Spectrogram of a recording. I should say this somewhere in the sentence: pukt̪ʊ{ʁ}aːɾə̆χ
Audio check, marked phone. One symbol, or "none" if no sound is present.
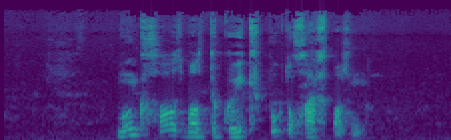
χ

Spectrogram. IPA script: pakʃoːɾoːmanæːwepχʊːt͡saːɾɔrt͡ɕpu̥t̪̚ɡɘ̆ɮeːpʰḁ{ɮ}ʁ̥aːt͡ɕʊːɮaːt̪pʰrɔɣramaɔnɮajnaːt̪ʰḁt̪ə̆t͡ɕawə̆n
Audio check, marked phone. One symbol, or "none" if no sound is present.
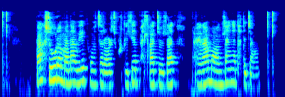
ɮ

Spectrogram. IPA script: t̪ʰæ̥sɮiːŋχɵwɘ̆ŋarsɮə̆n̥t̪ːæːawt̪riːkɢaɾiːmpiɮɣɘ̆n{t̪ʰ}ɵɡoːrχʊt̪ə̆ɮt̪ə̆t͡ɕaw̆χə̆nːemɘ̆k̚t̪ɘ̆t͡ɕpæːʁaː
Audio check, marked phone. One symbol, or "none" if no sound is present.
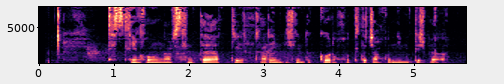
t̪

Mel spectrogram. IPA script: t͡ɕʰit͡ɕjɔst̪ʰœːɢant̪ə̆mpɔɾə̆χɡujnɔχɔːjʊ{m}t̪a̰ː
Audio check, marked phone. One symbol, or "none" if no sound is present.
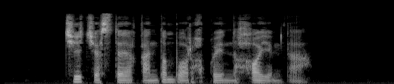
m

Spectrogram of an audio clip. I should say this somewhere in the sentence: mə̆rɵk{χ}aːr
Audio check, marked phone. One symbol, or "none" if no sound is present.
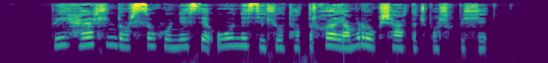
ʃ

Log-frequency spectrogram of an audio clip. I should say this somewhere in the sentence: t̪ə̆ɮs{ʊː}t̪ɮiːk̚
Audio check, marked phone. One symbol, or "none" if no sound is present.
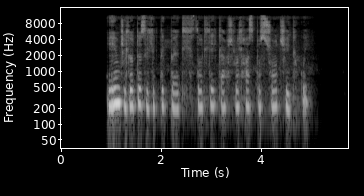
ʊː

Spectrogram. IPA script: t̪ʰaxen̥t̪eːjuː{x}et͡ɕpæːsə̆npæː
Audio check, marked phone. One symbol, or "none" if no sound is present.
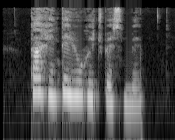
x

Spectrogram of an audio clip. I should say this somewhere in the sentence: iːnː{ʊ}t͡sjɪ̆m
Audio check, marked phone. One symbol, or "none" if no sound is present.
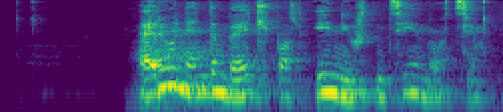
ʊː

